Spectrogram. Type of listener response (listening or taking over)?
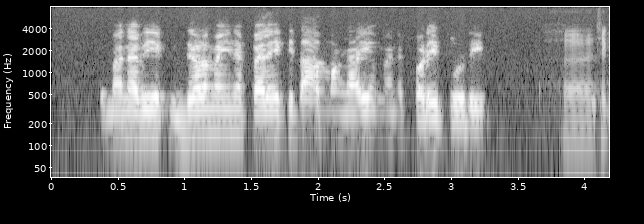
taking over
